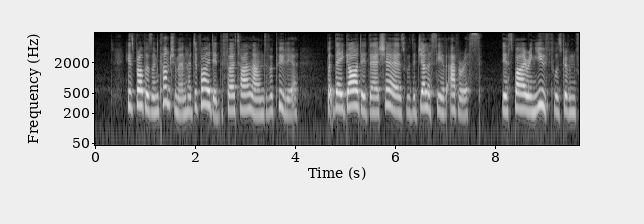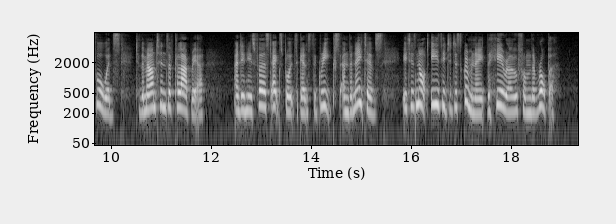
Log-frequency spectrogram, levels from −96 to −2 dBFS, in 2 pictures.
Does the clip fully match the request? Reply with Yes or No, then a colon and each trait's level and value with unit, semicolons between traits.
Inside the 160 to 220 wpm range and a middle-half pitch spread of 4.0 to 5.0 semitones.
Yes: average, 165 wpm; average, 4.5 semitones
